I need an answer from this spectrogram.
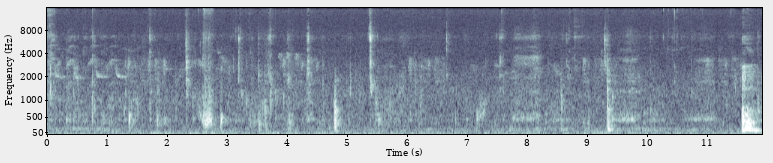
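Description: Faint chewing and mouth sounds of someone eating rice and fried Maggi noodles with egg by hand, with scattered soft smacks and clicks. A louder, brief sound comes just before the end.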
